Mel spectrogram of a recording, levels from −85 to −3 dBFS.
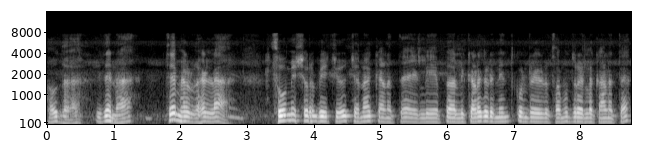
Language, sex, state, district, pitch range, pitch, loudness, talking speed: Kannada, male, Karnataka, Dakshina Kannada, 130-155 Hz, 145 Hz, -19 LUFS, 110 wpm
